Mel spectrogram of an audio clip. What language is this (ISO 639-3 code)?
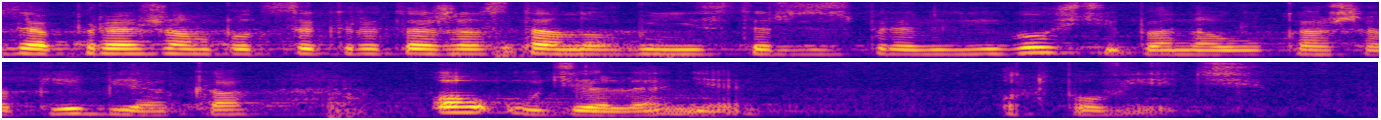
pol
